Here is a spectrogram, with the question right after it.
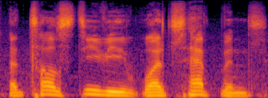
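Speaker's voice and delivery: ordinary delivery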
